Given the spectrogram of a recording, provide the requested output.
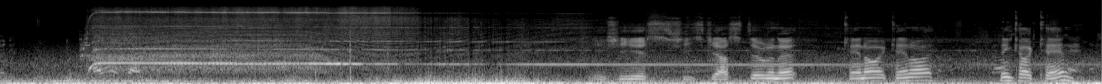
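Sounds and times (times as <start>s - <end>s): wind rumble on microphone: 0.0s - 11.0s
electric motor whining: 0.8s - 10.8s.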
